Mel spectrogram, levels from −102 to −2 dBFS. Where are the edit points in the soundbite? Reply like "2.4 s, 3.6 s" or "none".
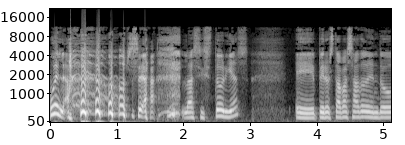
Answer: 1.9 s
